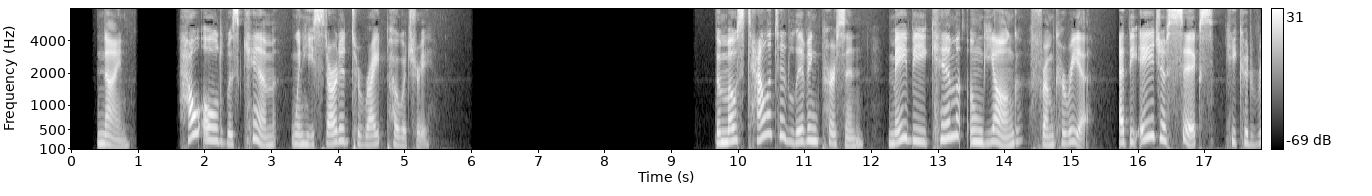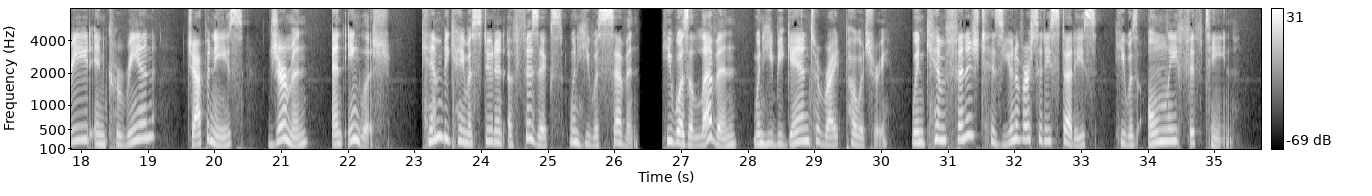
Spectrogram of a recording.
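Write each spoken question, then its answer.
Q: How old was Kim when he started to write poetry?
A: 11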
